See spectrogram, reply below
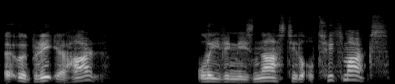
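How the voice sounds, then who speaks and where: A man voicing an excitable older grower with a raspy Glasgow accent, eager and proud of his farm. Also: medium pitch, normal speed, dry recording, clean studio sound, voice pushed up. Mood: grim. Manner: eager, wild-eyed, proud.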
